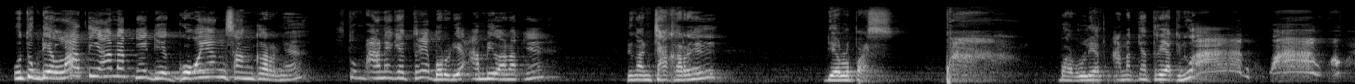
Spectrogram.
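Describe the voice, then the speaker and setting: A male pastor with a very high-pitched voice delivers a lively evening prayer sermon during a church service. Animated and playful, he uses colloquial slang and rhetorical questions, acting out sounds and cries for emphasis.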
